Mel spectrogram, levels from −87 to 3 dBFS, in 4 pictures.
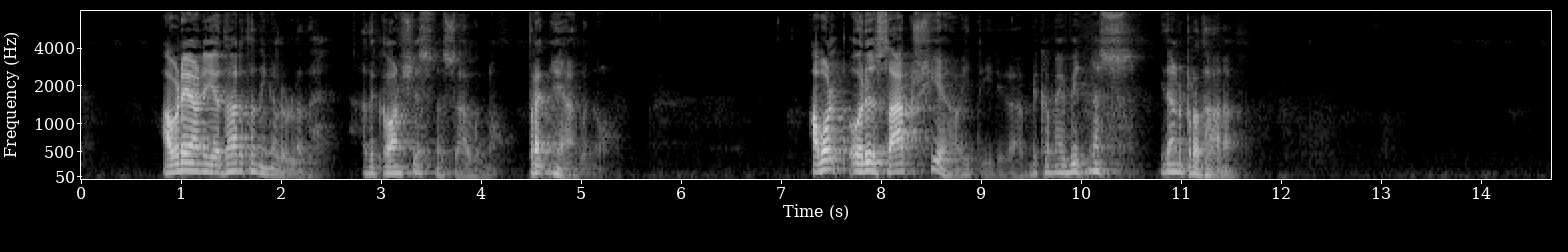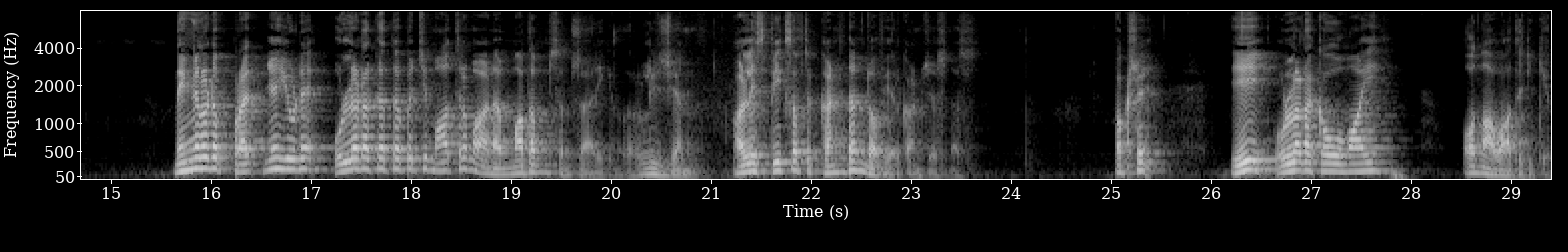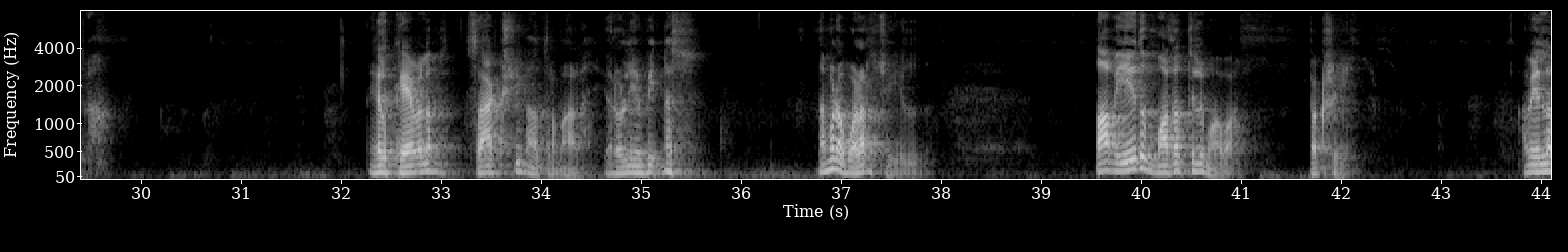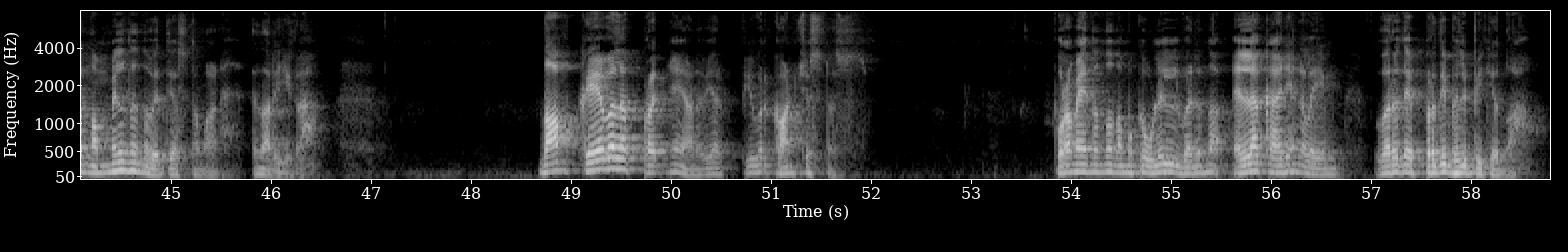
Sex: male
